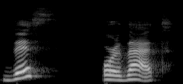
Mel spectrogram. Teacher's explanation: it's pronounced with the tongue between the upper and the lower teeth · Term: voiced sound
